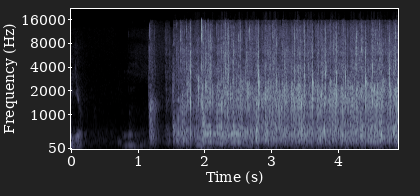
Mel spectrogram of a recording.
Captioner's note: applause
